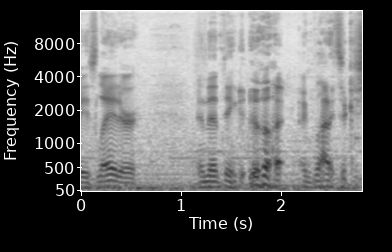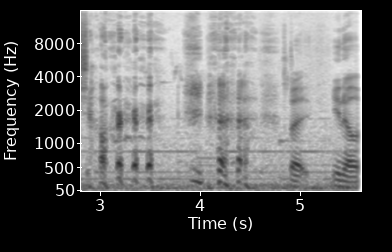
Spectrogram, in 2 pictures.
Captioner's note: laughs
